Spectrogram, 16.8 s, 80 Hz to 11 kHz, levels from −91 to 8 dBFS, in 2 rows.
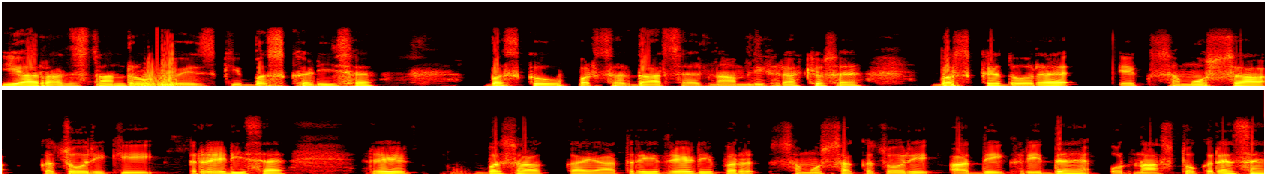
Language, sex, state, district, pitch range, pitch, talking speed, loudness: Marwari, male, Rajasthan, Churu, 120-135 Hz, 125 Hz, 140 wpm, -18 LUFS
